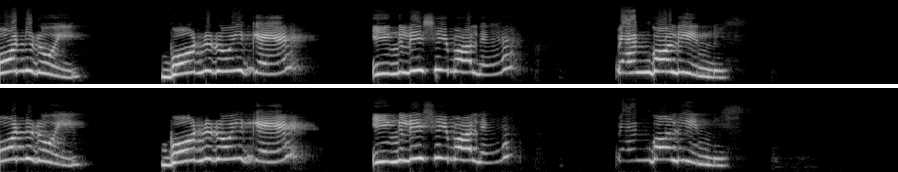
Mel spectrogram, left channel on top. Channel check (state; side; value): normal; both; correlation 0.38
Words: বনরুইকে ইংলিশে বলে প্যাঙ্গোলিন।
